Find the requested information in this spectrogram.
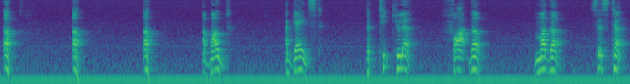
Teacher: it's a central vowel sound yes it is also used in weak form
